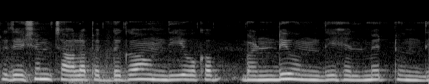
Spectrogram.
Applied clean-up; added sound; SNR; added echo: none; none; none; none.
